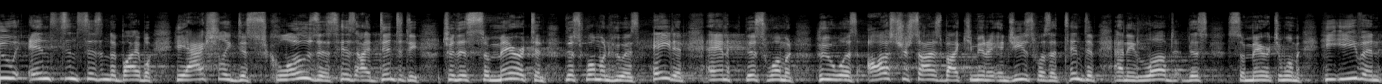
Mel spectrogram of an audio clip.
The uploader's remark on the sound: Recorded on October 6, 2019 at Graceland Baptist Church in New Albany, Indiana.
